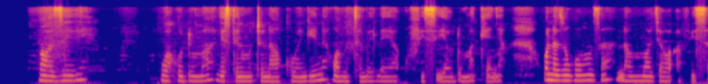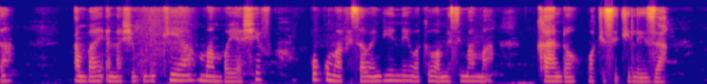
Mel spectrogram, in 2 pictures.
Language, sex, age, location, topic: Swahili, female, 25-35, Kisumu, government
